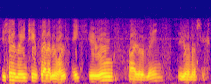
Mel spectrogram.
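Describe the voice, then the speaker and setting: A man's voice: lowish voice, fairly even intonation, moderate pace. A man speaking as a pilot on the radio, reading back instructions in clipped procedural phrases. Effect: radio transmission. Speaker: airline pilot on an online flight simulation network. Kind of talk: air traffic radio readbacks. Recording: muffled lo-fi radio with faint noise.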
